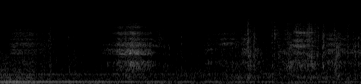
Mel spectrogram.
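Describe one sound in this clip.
A woman breathes shakily.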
